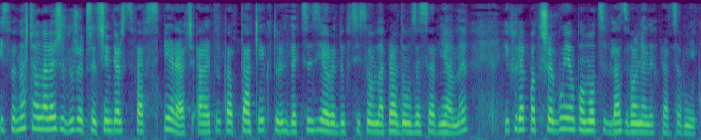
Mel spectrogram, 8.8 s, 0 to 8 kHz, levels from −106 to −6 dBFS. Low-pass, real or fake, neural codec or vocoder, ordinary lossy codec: 7.2 kHz; fake; codec, 16 kHz, 2 kbps, FreqCodec, larger model; none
